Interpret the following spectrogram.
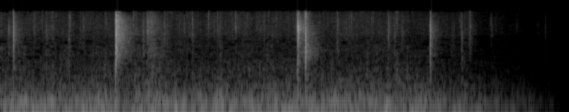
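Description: Low rumbling drone with a few sharp, scattered crackling snaps over it, fading out at the end.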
